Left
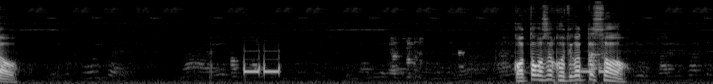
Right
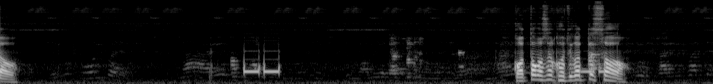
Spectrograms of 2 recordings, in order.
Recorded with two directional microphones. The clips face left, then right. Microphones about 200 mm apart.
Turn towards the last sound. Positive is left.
turn(degrees=5)  # may be behind; listen again after turning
